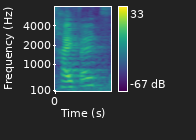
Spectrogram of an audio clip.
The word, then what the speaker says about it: Heifetz: Heifetz, yes.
